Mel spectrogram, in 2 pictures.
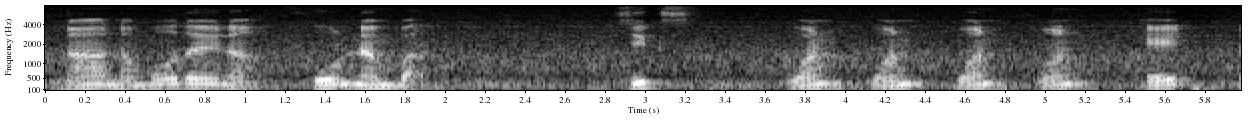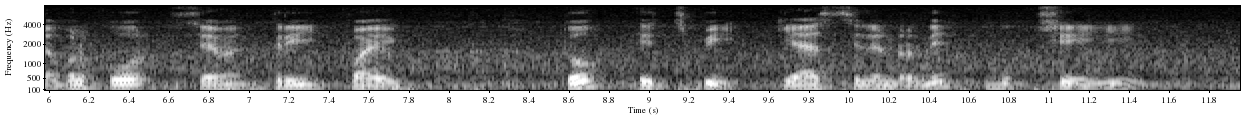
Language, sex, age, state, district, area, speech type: Telugu, male, 30-45, Andhra Pradesh, Konaseema, rural, read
